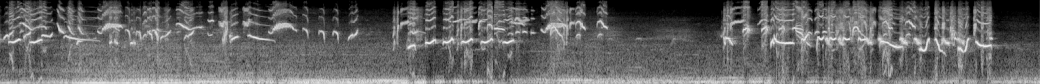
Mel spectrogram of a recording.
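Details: Mountain-slope orange-headed thrush giving a song used as a lure to get other birds singing: three dense bouts of high, twisting whistles and chattering notes separated by short gaps, with a steady low hum behind.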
